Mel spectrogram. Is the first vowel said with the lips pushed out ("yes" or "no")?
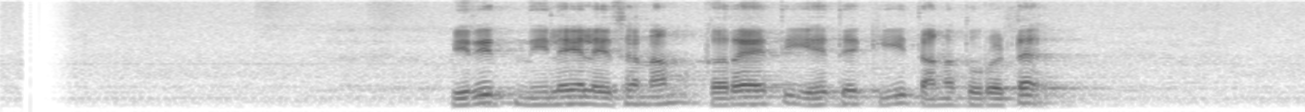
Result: no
